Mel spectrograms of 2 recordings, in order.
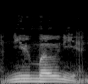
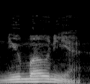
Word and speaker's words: pneumonia: 主要是怕担心呢你这个肺炎如果是传染你还出来来回的竞选你传给别人不好所以定性先定成叫 non-contagious, 然后第二个呢叫 bacterial, 是细菌性的 pneumonia, 注意一下这个 pneumonia 的发音。这个单词我再读一遍你再比一下它的这个字母的拼写 pneumonia, 你会发现它第一个 P 是一点音都没有的。第二一个 new, 你会发现那个 e 基本上不发音所以读的是直接是 n 和 u 的音 ,pneumonia, 表示肺炎。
